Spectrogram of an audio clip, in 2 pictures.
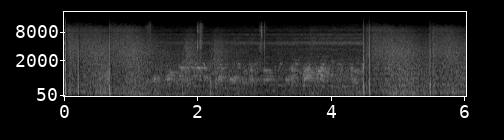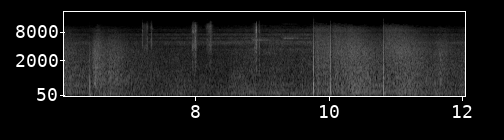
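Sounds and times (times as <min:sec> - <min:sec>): faint high crackles: 0:00.0 - 0:04.6.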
